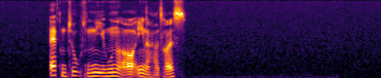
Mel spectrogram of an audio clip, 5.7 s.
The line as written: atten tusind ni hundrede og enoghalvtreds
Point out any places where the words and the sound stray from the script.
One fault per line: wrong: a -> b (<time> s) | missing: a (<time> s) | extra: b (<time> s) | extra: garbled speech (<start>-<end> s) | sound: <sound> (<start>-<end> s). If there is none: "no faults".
no faults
